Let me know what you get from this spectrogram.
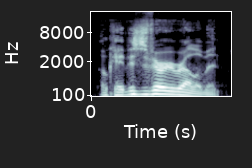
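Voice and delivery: normal talking voice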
